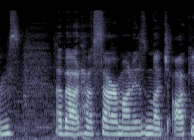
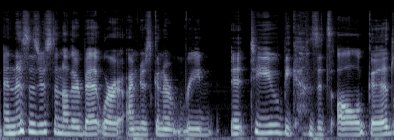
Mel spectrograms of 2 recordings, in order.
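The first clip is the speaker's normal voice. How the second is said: plain reading voice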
